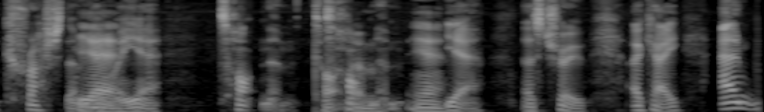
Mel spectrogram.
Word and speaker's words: Tottenham: just say Tottenham like there's lots of letters there which we just completely forget about yeah yeah we crush them we yeah Tottenham totam yeah that's true okay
